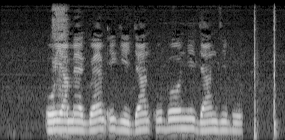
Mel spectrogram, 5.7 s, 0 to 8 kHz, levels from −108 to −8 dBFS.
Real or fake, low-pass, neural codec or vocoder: real; 7.2 kHz; none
